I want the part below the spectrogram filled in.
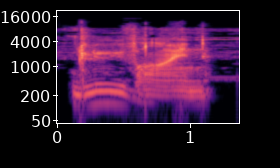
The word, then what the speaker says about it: Glühwein: The German word for it is pronounced Glühwein. Glühwein.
